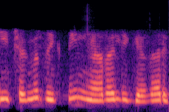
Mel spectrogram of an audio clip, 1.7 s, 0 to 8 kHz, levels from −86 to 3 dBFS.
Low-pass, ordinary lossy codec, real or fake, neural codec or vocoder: 7.2 kHz; AAC, 32 kbps; real; none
